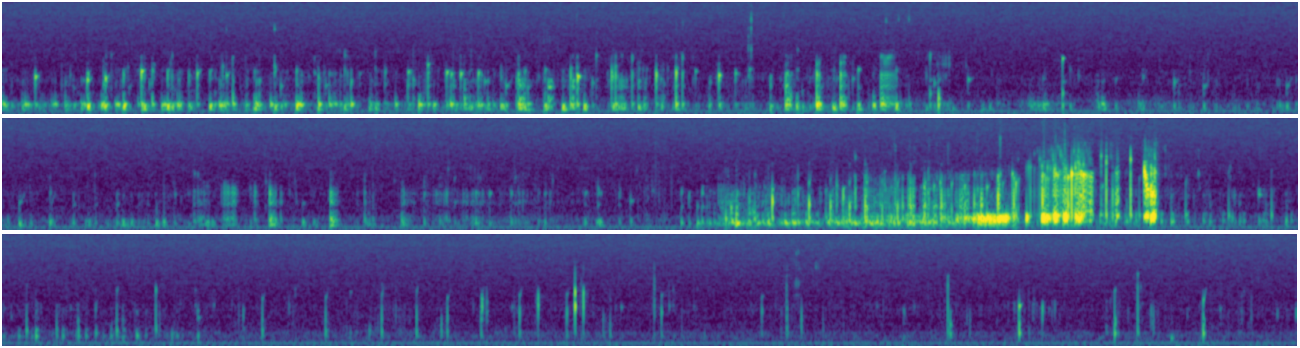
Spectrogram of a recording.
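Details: Loud, frequent bubbling and gurgling bowel sounds with a sustained rumbling surge midway from an upset stomach after drinking a liter of milk and a liter of prune juice; hyperactive borborygmi.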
